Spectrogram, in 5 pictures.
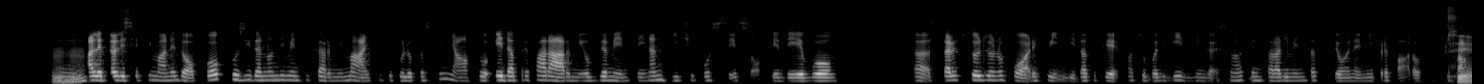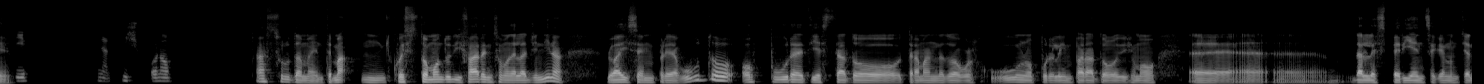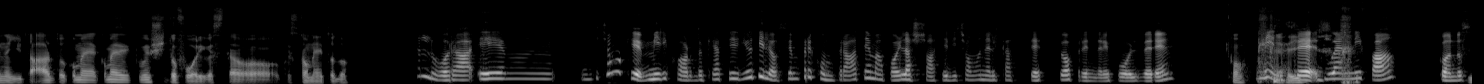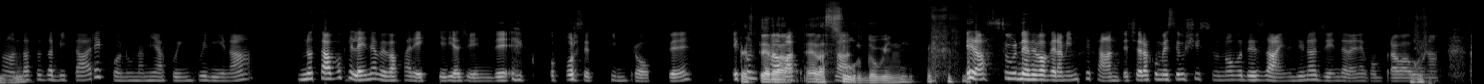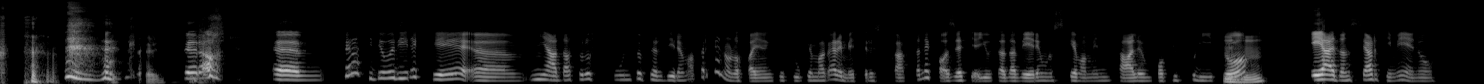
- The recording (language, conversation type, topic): Italian, podcast, Come pianifichi la tua settimana in anticipo?
- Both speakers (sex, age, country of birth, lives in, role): female, 25-29, Italy, Italy, guest; male, 25-29, Italy, Italy, host
- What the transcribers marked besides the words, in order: tapping; "alimentazione" said as "alimentatione"; other background noise; laughing while speaking: "Okay"; chuckle; laughing while speaking: "e"; chuckle; "cioè" said as "ceh"; chuckle; chuckle; laughing while speaking: "Però"; teeth sucking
